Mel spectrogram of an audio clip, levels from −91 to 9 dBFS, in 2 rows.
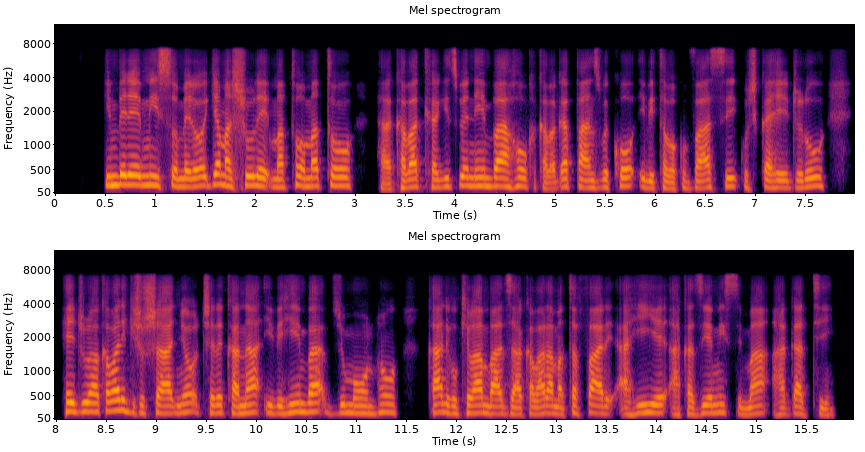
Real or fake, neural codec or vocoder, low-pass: fake; codec, 16 kHz, 0.7 kbps, FocalCodec; 7.2 kHz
